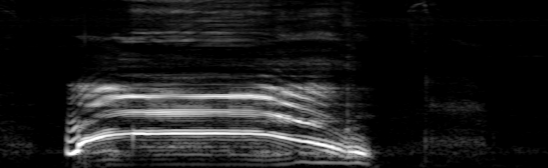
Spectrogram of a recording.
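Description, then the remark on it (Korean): A single loud elephant trumpet, blown through its long trunk, blares for about two seconds, brassy and sustained, swooping up at the start and sliding down as it cuts off. No voices accompany it. “그야 이 기다란 코지 이렇게 나팔도 불수 있지 있구 말이야.”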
